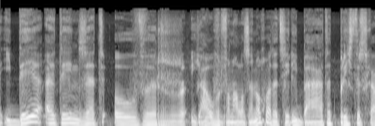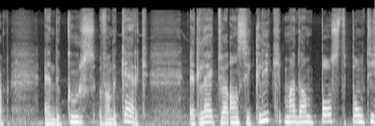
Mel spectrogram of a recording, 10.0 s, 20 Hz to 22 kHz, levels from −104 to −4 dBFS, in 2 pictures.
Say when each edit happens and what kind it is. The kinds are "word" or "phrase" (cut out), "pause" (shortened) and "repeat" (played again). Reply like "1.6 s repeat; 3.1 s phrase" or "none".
8.0 s word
